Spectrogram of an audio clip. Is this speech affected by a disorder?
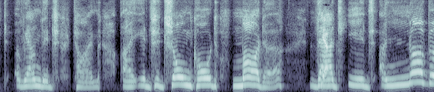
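Yes: cerebral palsy; uses walker and wheelchair.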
